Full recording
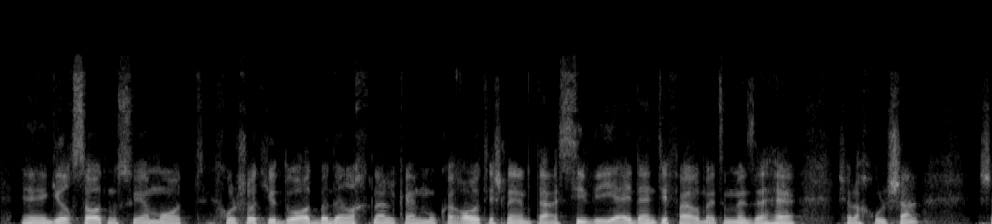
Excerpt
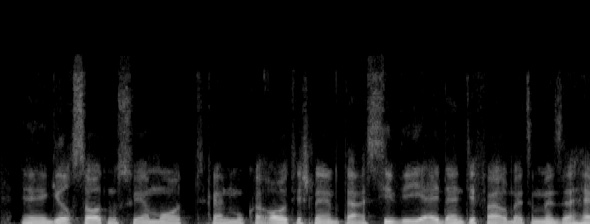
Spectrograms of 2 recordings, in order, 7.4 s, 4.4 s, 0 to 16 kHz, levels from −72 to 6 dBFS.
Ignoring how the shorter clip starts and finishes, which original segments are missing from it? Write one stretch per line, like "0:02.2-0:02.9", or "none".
0:01.5-0:03.0

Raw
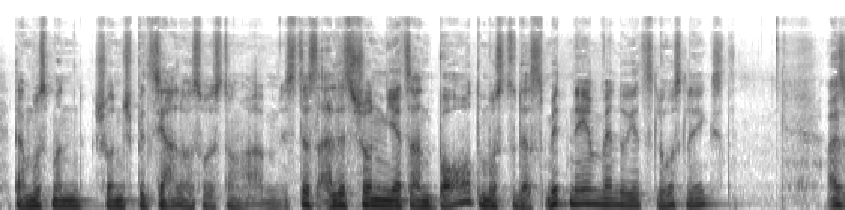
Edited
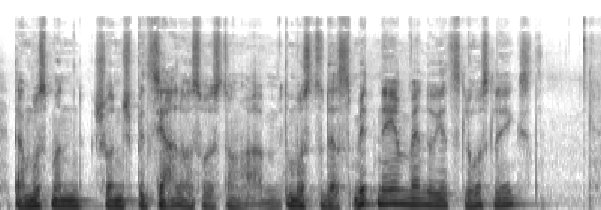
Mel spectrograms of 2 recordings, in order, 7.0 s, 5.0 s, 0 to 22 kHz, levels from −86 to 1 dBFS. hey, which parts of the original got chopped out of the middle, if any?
0:02.3-0:03.9

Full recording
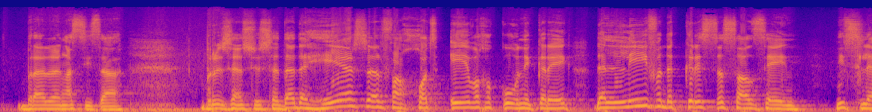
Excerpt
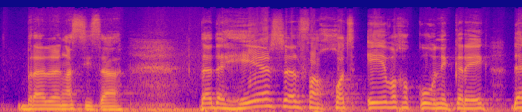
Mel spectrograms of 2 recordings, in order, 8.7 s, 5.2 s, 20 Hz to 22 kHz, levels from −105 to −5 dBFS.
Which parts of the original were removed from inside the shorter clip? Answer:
0:02.0-0:02.8

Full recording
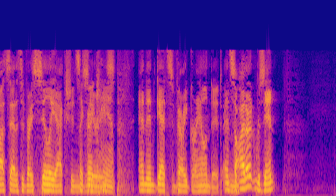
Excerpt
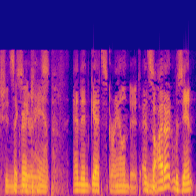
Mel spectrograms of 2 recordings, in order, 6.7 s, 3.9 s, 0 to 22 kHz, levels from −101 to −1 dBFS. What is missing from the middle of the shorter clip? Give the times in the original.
0:03.4-0:03.8

